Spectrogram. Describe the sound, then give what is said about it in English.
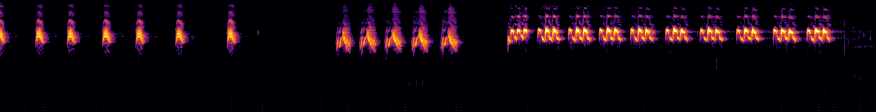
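Northern mockingbird song, alone: a run of about six harsh, evenly spaced notes, a brief pause, a quicker burst of lower notes, then a rapid, brighter repeated phrase. “You're going to tell us about the northern mockingbird is one.”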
